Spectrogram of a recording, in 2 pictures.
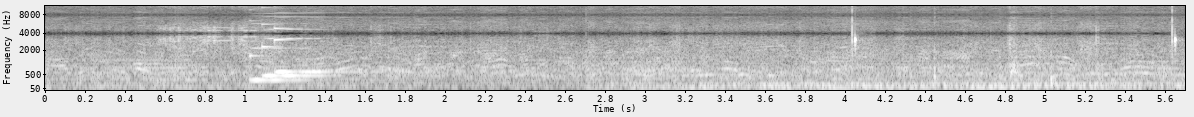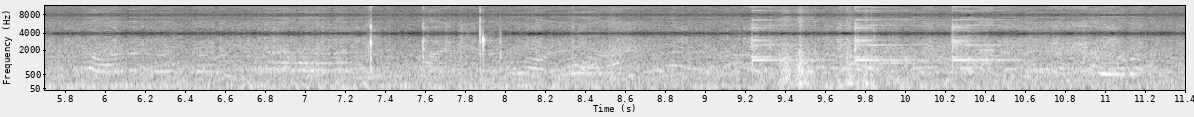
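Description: Short electronic game tones chime.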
